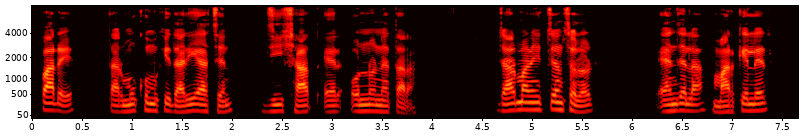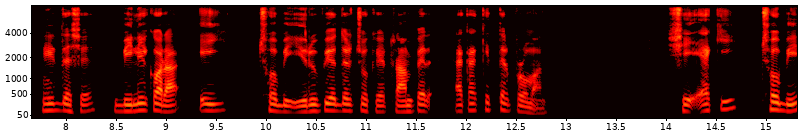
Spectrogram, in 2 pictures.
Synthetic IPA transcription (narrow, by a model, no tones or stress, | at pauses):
paɾe | t̪aɾmukʰomukʰid̪aɾijeat͡ɕʰen | d͡ʑiʃat̪ʰeɾonːonet̪a̰ɾa̰ | d͡ʑaɾmaniɾt͡ɕɛnseloɾ | ɛnd͡ʑelamaɾkeleɾ | niɾd̪eʃebilikɔɾa | ej | t͡ɕʰobijuɾopiod̪eɾt͡ɕokeʈɾampeɾ | ɛkakit̪ːeɾpɾoma̰n | ʃeʔɛki | t͡ɕʰobi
